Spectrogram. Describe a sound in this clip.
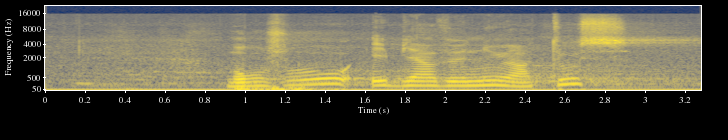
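A young man reads out into a microphone in a large echoing hall.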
